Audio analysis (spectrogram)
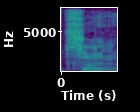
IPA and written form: ˈkɪrnən (Kiernan)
